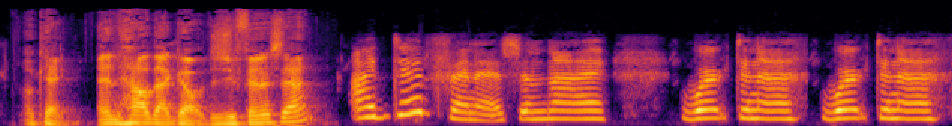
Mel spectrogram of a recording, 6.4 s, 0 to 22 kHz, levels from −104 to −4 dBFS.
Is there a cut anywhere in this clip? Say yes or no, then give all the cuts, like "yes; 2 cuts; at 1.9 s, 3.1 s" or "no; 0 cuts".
yes; 3 cuts; at 2.2 s, 3.7 s, 5.4 s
